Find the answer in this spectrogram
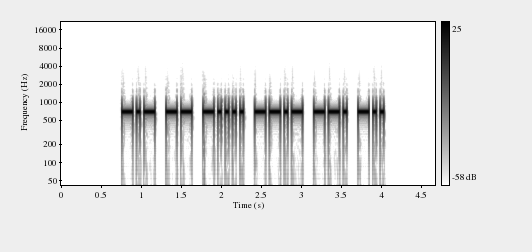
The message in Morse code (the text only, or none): KM6QGD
